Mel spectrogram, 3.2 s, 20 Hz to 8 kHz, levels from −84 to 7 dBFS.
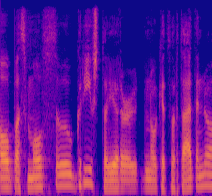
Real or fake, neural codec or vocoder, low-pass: fake; codec, 16 kHz, 0.5 kbps, X-Codec, WavLM features, trained on Multilingual LibriSpeech; 7.2 kHz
